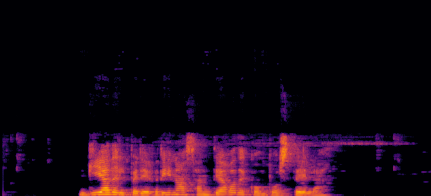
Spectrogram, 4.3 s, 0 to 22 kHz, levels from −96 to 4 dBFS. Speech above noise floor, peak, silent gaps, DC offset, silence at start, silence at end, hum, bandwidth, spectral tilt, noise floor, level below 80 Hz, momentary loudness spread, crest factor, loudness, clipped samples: 35 dB; -4 dBFS; none; under 0.1%; 0.8 s; 1 s; none; 7.4 kHz; -4 dB/octave; -58 dBFS; -74 dBFS; 12 LU; 20 dB; -23 LUFS; under 0.1%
